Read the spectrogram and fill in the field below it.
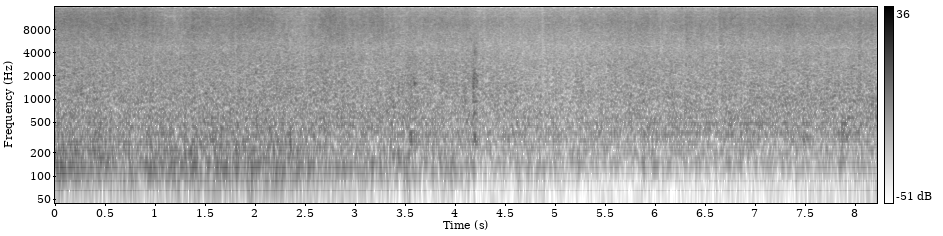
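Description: A man swims, splashing through water.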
